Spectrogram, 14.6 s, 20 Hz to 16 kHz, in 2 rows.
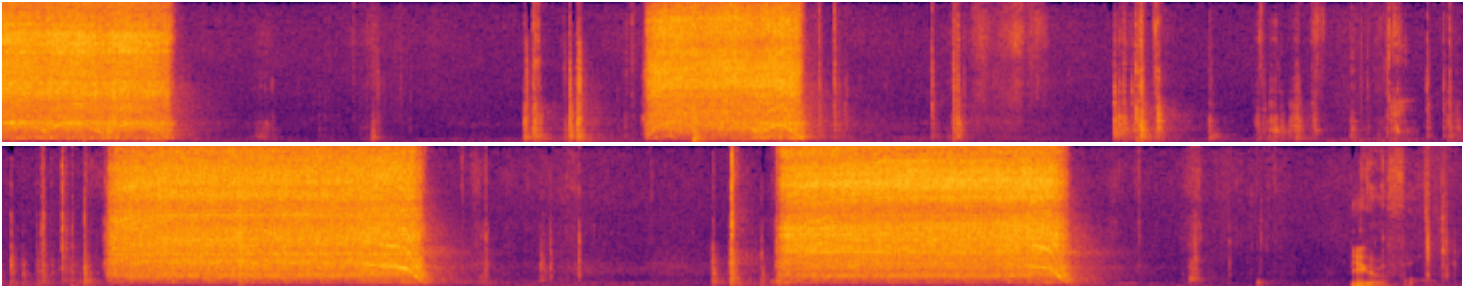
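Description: A power drill driving screws into a parking light assembly on a 1992-99 GMC K1500 pickup, several whirring bursts of a second or two each, separated by pauses, with a person talking in between.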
